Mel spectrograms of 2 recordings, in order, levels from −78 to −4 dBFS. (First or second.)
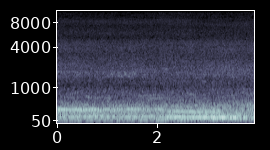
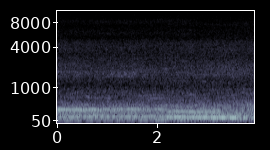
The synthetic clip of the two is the first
